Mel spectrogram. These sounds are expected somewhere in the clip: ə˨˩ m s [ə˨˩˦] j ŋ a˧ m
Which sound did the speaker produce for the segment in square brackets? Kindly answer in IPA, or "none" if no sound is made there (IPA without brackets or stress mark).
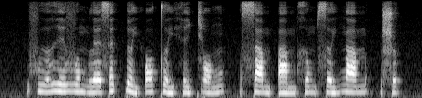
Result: ə˨˩˦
